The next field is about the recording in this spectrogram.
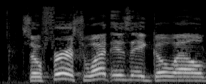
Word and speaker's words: Goel: And the two institutions that we need to know something about are, first, the institution of the Goel Redeemer. The Goel Redeemer. Goel is spelled G-O-E-L, if you're taking notes.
